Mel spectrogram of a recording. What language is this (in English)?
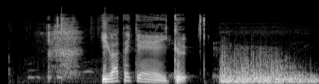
Japanese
